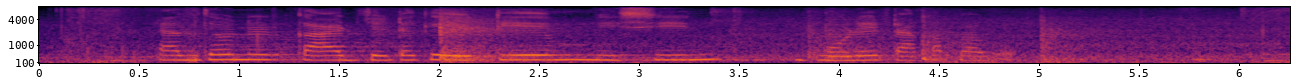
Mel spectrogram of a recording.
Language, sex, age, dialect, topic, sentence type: Bengali, female, 18-24, Northern/Varendri, banking, statement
